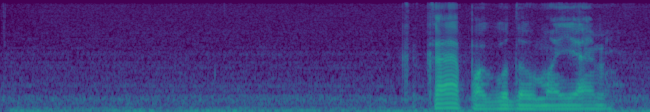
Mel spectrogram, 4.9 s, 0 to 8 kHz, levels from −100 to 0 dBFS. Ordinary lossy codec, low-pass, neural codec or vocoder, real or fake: none; 7.2 kHz; none; real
